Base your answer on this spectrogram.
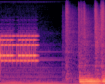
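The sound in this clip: A mobile phone rings with a bright electronic tone, then after a short pause a lower-pitched tone pattern follows, moderately loud with no voices.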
